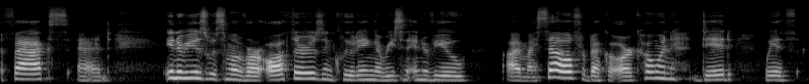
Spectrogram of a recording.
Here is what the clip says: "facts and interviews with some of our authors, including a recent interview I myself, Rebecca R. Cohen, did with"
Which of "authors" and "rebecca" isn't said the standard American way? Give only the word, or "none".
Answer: none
